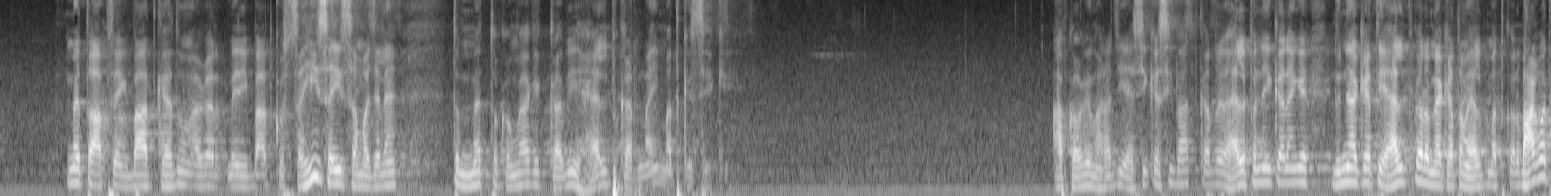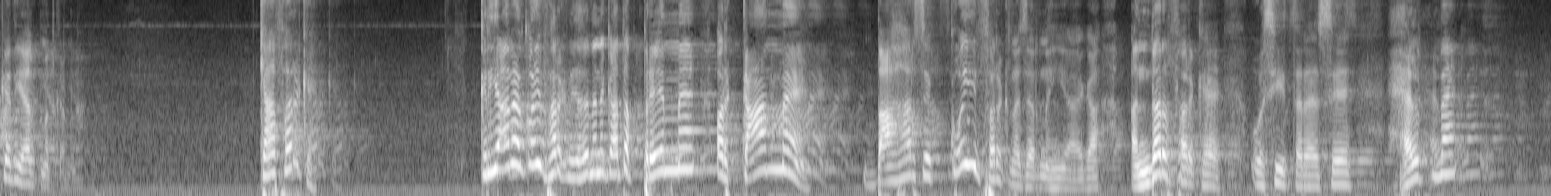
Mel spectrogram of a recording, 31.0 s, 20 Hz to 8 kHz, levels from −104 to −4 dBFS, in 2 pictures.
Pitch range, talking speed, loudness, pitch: 105-170 Hz, 170 wpm, -18 LUFS, 135 Hz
